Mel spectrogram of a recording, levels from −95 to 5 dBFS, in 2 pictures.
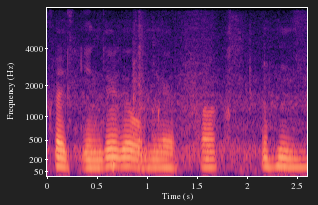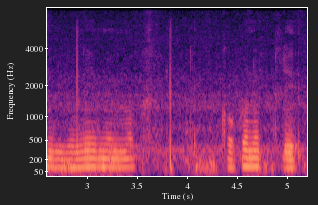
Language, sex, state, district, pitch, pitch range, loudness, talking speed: Mizo, male, Mizoram, Aizawl, 105 Hz, 100-110 Hz, -21 LUFS, 205 wpm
